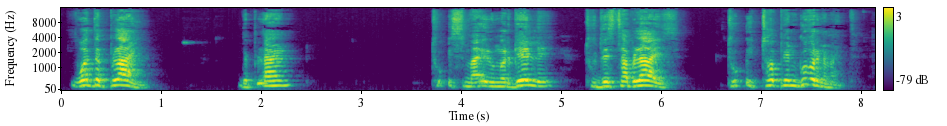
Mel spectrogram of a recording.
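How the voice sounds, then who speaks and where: A man with a non-native accent talks at a fairly slow pace and high pitch, using lively intonation, big swings in loudness and long, frequent pauses. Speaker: political activist. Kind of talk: live stream political address. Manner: halting.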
